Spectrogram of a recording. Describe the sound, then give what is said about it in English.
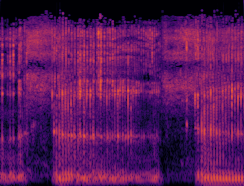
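A voice imitates a baby snoring, giving three rough, rumbling snore breaths in a steady rhythm with brief pauses between them, loud. “I've never heard a snoring baby.”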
